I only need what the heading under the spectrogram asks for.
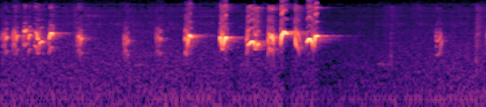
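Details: Caged red-whiskered bulbul in a lure recording for training birds. A fast jumble of chirps opens, then bright whistled and warbled phrases tumble together. Quiet pause, then one faint note.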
